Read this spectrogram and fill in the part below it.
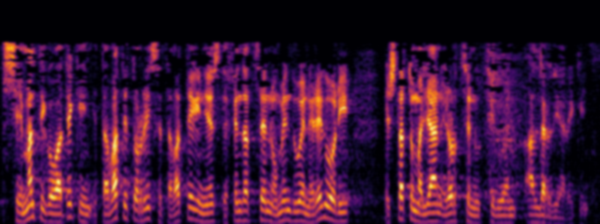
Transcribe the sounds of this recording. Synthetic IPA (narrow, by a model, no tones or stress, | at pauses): se̞mant̪iko̞β̞at̪e̞kine̞t̪aβat̪e̞t̪o̞rise̞t̪aβat̪e̞ɣ̞iɲe̞zd̪e̞fe̞nd̪at͡se̞no̞me̞nd̪ue̞ne̞ɾe̞ðuo̞ɾi | e̞st̪at̪umaʎane̞ɾo̞ɾt͡se̞nut͡siðue̞na̰ld̪e̞ɾð̞ia̰ɾe̞̰kḭn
